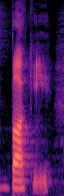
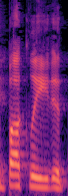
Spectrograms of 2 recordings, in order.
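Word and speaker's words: Buckey: Ray Buckley or Bucky I kept writing Buckley when I typed this up it's Bucky so if I say Buckley no I'm just being myself and mispronouncing words or we would assume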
